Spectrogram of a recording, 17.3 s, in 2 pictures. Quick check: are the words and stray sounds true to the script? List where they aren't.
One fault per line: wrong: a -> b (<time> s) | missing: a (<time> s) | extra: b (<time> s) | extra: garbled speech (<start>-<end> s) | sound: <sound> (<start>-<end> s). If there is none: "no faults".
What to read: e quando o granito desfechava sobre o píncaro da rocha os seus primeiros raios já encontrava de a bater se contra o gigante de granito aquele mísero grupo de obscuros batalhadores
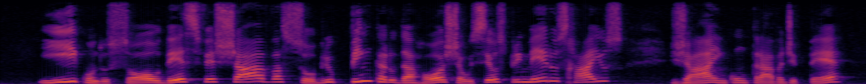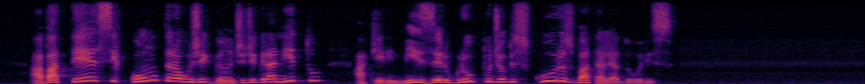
wrong: granito -> sol (1.1 s)
extra: pé (8.0 s)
